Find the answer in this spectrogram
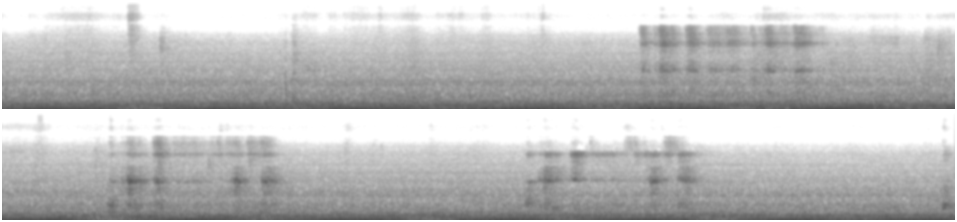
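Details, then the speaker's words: Simulation of sound input through a hearing aid for hearing loss: muffled, rumbling sound with faint intermittent tones, described as like a blurry radio. "Oke, suara tersebut seperti kok kayak suara radio buram ya, gitu ya."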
